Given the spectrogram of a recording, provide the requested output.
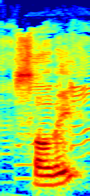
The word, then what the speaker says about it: Soleil: Today I have Soleil. Soleil. Soleil. I said I was going to pronounce it right and I already messed it up.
